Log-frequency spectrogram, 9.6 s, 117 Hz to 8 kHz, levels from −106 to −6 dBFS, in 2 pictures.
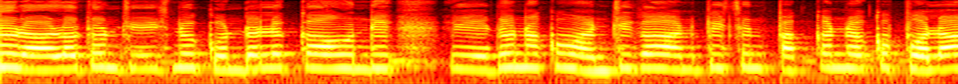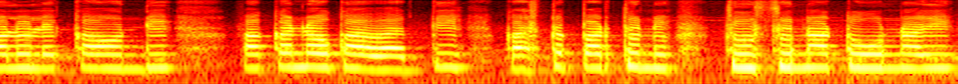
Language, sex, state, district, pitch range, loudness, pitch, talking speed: Telugu, male, Telangana, Nalgonda, 255-270 Hz, -18 LUFS, 265 Hz, 125 wpm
